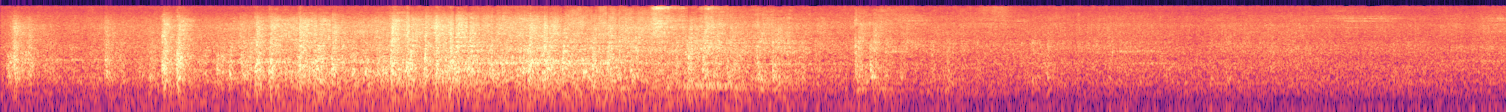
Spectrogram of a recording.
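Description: A Yoro Railway electric train passing close by, its wheels clacking over the rail joints. It is loudest a few seconds in, with sharp clacks near the start and end, then fades away.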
